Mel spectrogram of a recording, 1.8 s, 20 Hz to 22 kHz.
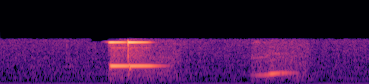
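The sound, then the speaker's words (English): Two touch-tone telephone beeps as a number with a 310 area code is keyed: a louder, longer tone, then a shorter, softer one, heard alone. “Calling on the 310 number, if you can, pick it up.”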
